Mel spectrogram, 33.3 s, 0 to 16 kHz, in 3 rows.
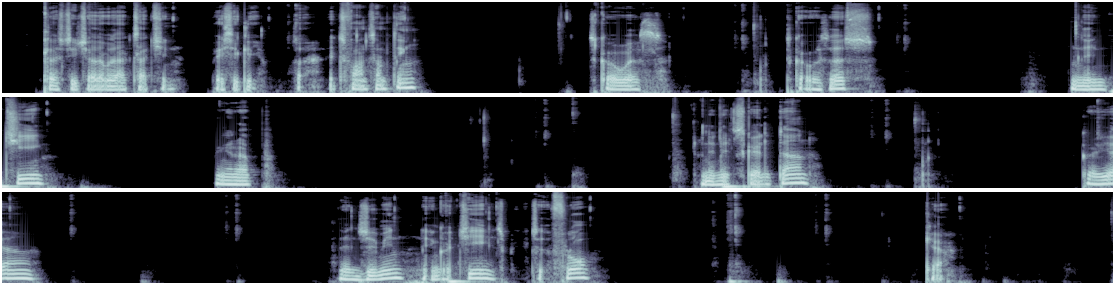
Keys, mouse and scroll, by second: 3.0-7.4 drag, 9.0 click, 11.2 g, 18.4 s, 22.1 click, 24.5 click, 25.5-26.0 scroll up 5, 26.7 g, 30.4 click.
